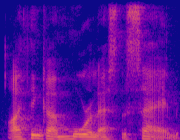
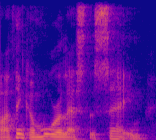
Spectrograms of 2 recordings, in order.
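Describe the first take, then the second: First: It is conservative RP with longer, enunciated vowels. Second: It is relaxed, everyday speech with ordinary vowels. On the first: "with the vowels more enunciated there, a little bit longer" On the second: "my speech comes out naturally"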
